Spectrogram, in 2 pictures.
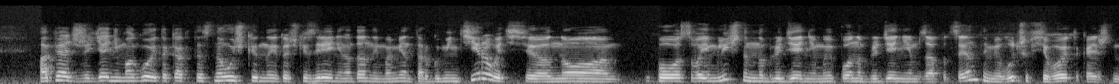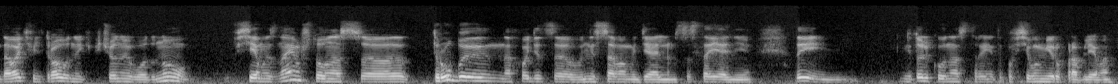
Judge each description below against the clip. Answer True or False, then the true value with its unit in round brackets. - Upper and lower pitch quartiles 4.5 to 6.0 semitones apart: False (3.3 semitones)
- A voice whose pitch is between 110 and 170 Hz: True (140 Hz)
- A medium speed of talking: False (165 wpm)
